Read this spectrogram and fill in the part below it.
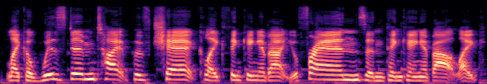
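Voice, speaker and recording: Bright-voiced New Zealand woman game master. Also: mid-range voice, moderate pace. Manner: informal, rambling, prompting the players with questions. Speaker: dungeon master of a tabletop game podcast. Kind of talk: improvised game narration, casual chat.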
